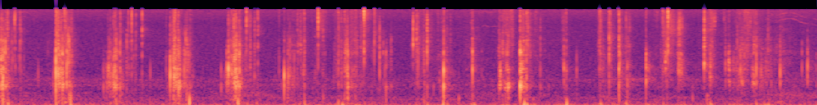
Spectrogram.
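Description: A single folded beeswax-coated cotton food wrap, a thin, flexible waxed cotton sheet printed with vegetable drawings, is held in both hands and squeezed and bent with the fingertips and long acrylic nails. It gives dense, irregular crackles and crinkles with sharp, bright snaps scattered over a soft, rustling bed, each dying away almost at once.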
